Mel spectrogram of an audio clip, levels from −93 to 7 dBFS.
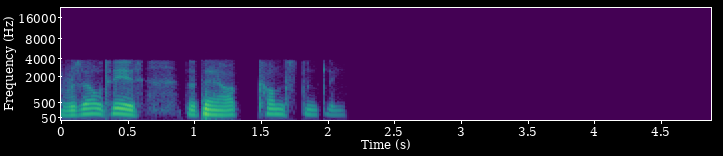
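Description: At 1.04 s, packet loss on an ADPCM call drops roughly one packet, about 20 ms, leaving a hard-edged silent hole. The decoder's adaptive predictor and step size then disagree with the sender's, so the speech resumes slightly distorted until about 1.13 s.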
